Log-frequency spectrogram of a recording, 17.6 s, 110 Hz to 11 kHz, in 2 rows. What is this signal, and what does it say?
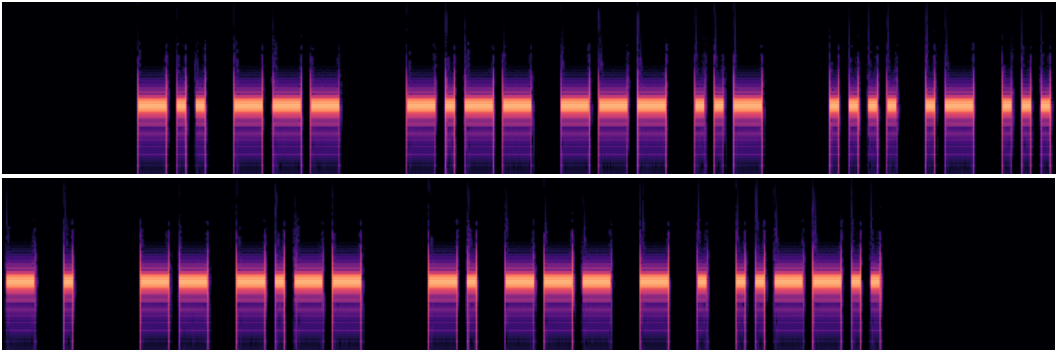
Morse code, heard as a keyed tone, about 15 wpm, 700 Hz. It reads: DO YOU HAVE MY NOTE?
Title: Sentences from Top 500 Words 15wpm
